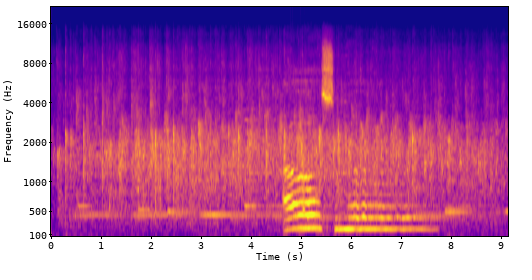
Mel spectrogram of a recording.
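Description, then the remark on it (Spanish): A crowd applauds Jesus steadily throughout, a dense wash of clapping, with voices calling out and a rising vocal exclamation partway through. “Yo que usted le aplaudiría a Jesús.”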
